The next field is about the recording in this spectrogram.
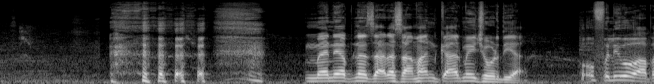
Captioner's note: chuckling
